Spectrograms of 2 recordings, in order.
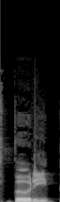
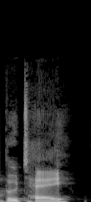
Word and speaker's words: Boutte: Meanwhile, when you look at what's going on at wide receiver, Kayshon Booty, for those that are saying that we're mispronouncing it, it's Booty. B-O-O-T-E-E is the pronunciation guide chart. So it is Kayshon Booty. All right. Not Boutte. It used to be Boutte. It changed this offseason.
